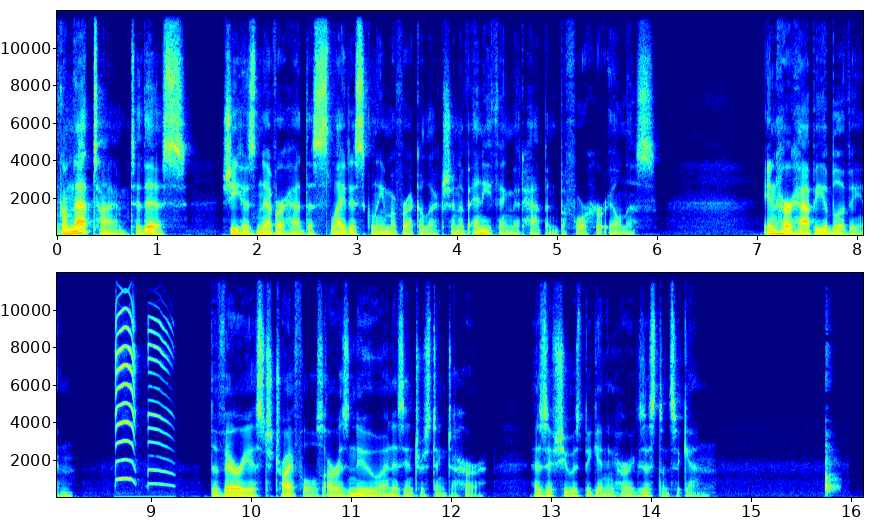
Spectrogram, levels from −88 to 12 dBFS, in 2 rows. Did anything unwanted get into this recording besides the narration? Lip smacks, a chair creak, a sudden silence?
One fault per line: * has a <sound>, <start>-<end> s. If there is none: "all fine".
* has a squeak, 8.6-9.3 s
* has a tap, 15.8-15.9 s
